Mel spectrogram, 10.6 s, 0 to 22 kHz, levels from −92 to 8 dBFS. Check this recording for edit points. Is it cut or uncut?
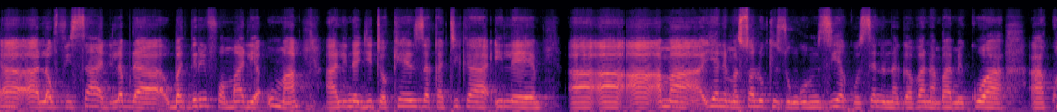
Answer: uncut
